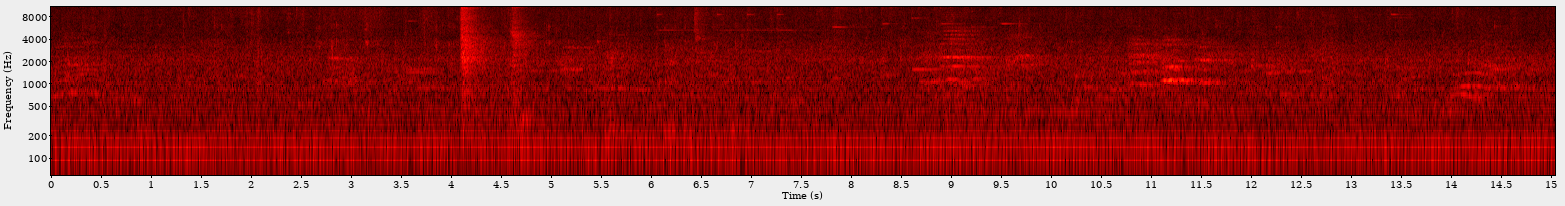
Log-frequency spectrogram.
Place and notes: Small alley, Community alley at night
Sony Hi-MD MZ-RH1 +Sony ECM-MS907
New Taipei City, Taiwan, 16 February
